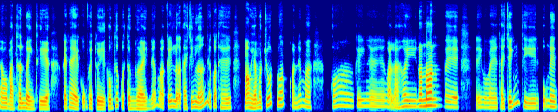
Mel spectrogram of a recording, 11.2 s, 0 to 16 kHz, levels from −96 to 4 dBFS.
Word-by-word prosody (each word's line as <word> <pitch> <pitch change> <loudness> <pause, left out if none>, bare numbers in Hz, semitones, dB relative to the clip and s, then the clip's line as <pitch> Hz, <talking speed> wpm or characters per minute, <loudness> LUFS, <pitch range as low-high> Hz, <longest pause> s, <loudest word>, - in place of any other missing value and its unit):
theo 155 -2 +2
bản 120 -2 +1
thân 150 -1 +1
mình 125 -4 +3
thì, 120 -1 0
à, 115 - +3 0.3
cái 140 - +1
này 140 -6 +2
cũng - - -5
phải 145 - -3
tùy 120 -3 +3
công 140 0 0
thức 210 - 0
của - - -2
từng 125 0 -1
người. 120 -1 +2
Nếu 145 +3 -5
mà 220 - -2
cái 180 +1 -1
lượng - - +2
tài 135 0 0
chính 170 +3 -2
lớn 165 - +2
thì - - -1
có - - +1
thể 150 0 -3 0.3
mạo 155 +1 +6
hiểm 140 -1 +2
một 165 -1 -2
chút, 240 +5 +2
đúng 220 - +3
không? 230 - -4
Còn - - -5
nếu 185 +3 -6
mà 180 -4 -2 0.4
có 185 +3 -4 0.3
cái, 100 0 -3
a, 100 -1 -4
gọi - - 0
là, - - -1
hơi 190 +2 0
non 195 +1 +5
non 215 0 +9
về 170 -3 0 0.4
về 165 - -4
về 155 0 -2
tài 145 - -2
chính 170 - +1
thì 150 -4 -2
cũng 195 - -4
nên 180 -2 +1
155 Hz, 275 wpm, -24 LUFS, 135-185 Hz, 0.4 s, non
